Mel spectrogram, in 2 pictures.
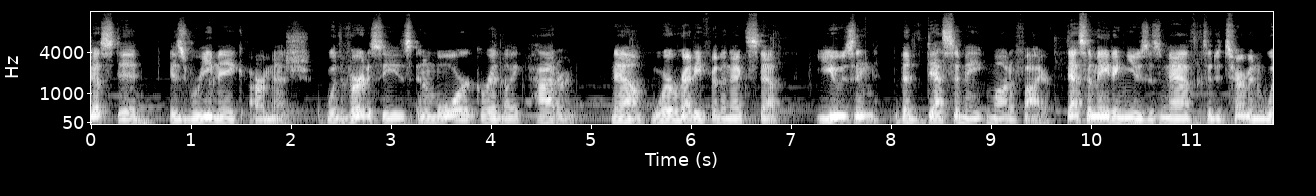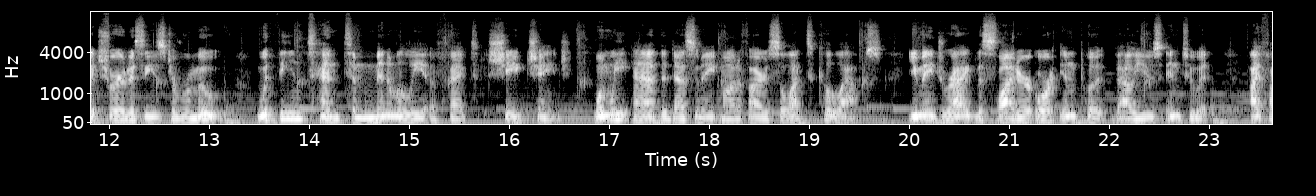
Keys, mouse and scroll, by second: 0.0-1.5 drag, 2.0 middle click, 17.7-18.9 drag, 20.3-23.2 drag.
